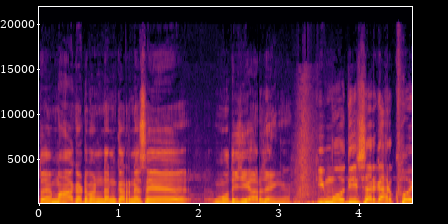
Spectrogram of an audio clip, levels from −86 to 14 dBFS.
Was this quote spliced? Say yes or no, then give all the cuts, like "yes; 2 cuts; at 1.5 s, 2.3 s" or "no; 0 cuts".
yes; 1 cut; at 3.3 s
